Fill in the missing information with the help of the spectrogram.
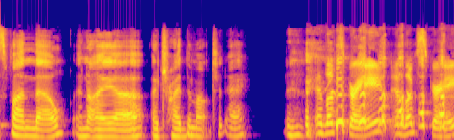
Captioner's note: laughs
